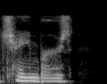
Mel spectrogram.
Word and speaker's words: Chambers: He pronounced it the Southern way, as though it ended in a Z. – Ms. Chambers.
